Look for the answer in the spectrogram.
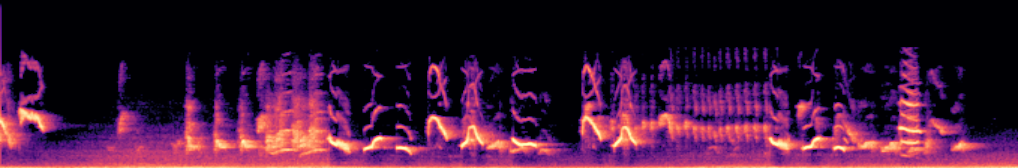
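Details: Caged orange-headed thrush from Singaraja, North Bali, giving a chattering receh song: dense, high, slurred whistles and twitters in bursts about half a second long, a continuous jumble with brief pauses, steady low background hum.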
